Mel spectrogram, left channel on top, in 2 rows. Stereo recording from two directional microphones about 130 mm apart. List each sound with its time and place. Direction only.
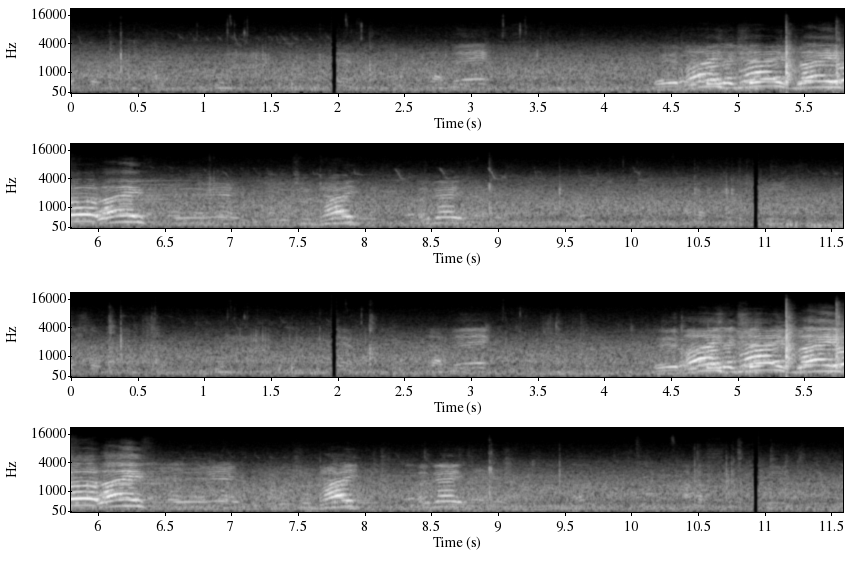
4.4 s speech: 45° right (ahead or behind)
7.7 s speech: 45° right (ahead or behind)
